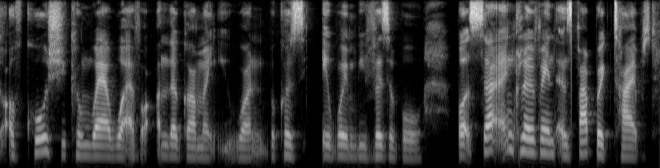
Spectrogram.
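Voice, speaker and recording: A young Dutch woman from the Netherlands, whose first language is Dutch, gives advice as a lifestyle vlogger talking to camera. Her voice sits low, and she speaks calmly and instructively, addressing the viewer directly.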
